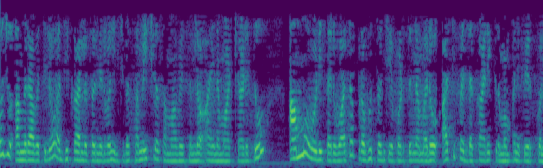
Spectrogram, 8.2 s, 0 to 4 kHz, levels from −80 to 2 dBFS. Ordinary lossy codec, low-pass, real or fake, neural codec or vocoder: AAC, 16 kbps; 3.6 kHz; real; none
